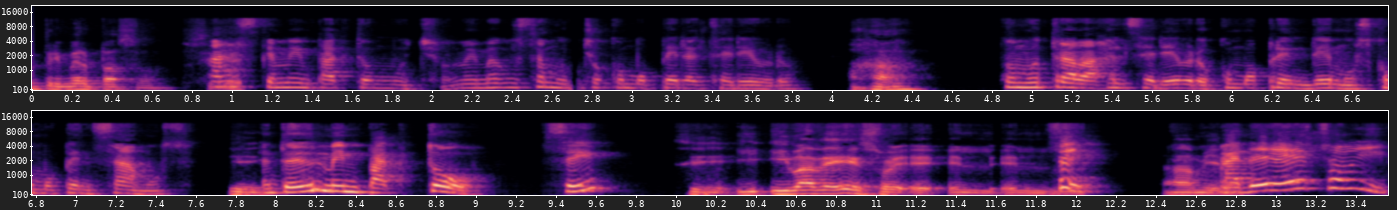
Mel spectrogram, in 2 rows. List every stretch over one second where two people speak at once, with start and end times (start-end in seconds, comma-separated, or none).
none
